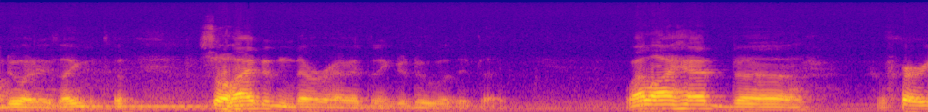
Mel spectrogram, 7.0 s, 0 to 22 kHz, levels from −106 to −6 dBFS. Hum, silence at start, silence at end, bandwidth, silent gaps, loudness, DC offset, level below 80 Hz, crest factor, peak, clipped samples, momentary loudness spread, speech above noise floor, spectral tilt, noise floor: none; 0 s; 0 s; 8.6 kHz; none; -22 LUFS; under 0.1%; -50 dBFS; 18 dB; -4 dBFS; under 0.1%; 18 LU; 27 dB; -9.5 dB/octave; -48 dBFS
